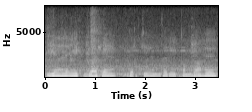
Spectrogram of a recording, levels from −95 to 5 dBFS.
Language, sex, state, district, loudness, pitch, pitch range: Hindi, female, Punjab, Fazilka, -15 LUFS, 215 Hz, 205-220 Hz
